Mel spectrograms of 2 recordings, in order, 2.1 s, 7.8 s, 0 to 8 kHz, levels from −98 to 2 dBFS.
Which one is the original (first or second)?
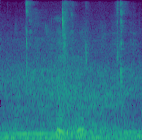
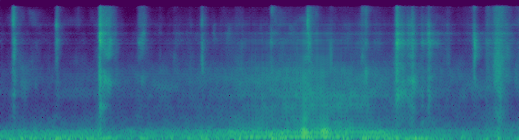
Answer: first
